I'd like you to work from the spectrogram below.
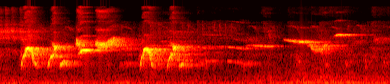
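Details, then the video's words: Caged white-rumped shama, a second-season bird hand-raised from the nest and strong in competition singing, delivers loud slurred whistled notes in quick pairs, then softer high thin notes fading away. "chòe lửa dáng sẻ, hót cực bền nết chuẩn đấu giàn"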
